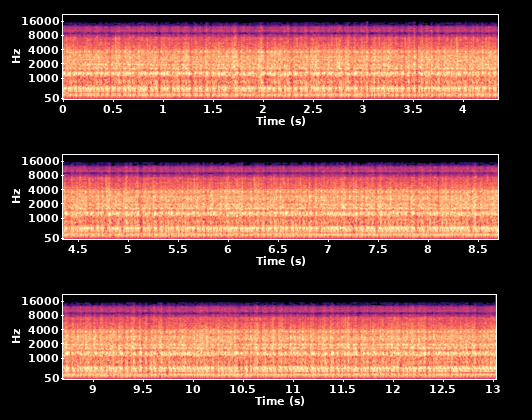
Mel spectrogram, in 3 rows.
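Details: 70 hp two-stroke Mercury outboard on a 1967 Duo boat, carbs cleaned, run on choke with old impeller left in place, running a little warm; steady buzzing two-stroke run at even pitch, no sputter; normal running.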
